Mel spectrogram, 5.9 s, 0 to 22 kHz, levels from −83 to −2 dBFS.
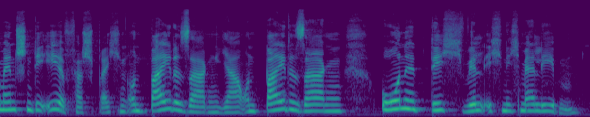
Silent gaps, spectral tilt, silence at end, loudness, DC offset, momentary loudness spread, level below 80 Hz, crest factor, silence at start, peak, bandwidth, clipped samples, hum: none; -3 dB/octave; 0.15 s; -37 LUFS; under 0.1%; 9 LU; -88 dBFS; 18 dB; 0 s; -20 dBFS; 16.5 kHz; under 0.1%; none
